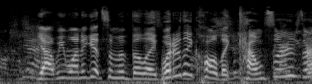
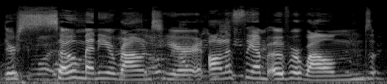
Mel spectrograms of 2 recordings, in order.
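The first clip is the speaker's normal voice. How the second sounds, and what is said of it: Sarcastic delivery. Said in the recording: “That was sarcasm.”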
